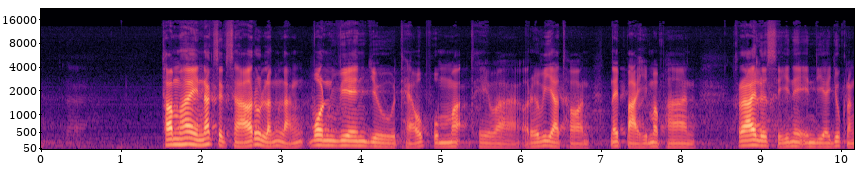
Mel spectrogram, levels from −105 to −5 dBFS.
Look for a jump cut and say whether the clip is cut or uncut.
uncut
